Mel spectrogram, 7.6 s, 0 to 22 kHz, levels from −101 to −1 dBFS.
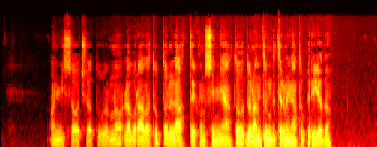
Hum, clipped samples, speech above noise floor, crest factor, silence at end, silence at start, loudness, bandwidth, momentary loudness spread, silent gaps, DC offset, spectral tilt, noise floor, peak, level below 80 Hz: none; under 0.1%; 55 dB; 20 dB; 0.95 s; 1 s; -21 LUFS; 13.5 kHz; 12 LU; none; under 0.1%; -4.5 dB/octave; -76 dBFS; -2 dBFS; -52 dBFS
